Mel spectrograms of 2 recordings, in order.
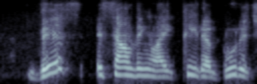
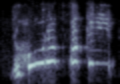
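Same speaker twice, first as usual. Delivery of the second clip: much higher, louder mock shriek; 6 dB louder, faster than usual. Imagined union official shrieking back, much higher. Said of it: "The union said".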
